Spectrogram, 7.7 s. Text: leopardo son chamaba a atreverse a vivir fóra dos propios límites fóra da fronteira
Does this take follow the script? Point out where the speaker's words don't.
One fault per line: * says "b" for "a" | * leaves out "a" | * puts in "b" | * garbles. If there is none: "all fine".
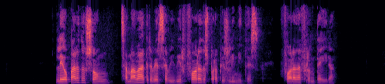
all fine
